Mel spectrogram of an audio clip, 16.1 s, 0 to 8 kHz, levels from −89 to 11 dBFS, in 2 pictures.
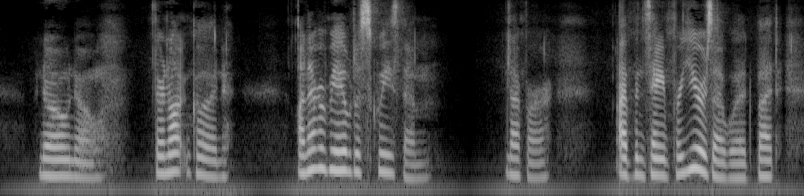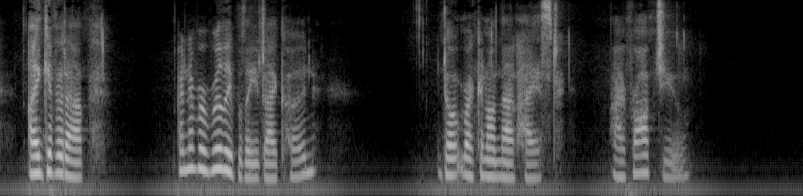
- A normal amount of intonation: Yes, average, 4.5 semitones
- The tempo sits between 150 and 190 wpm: Yes, average, 155 wpm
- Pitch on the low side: No, high, 215 Hz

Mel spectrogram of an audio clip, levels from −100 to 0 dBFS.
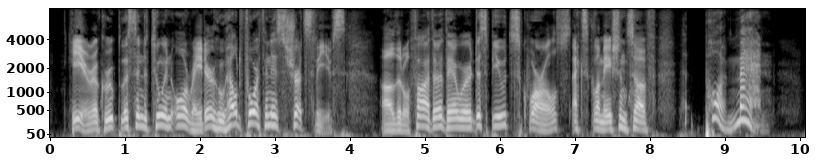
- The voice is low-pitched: No, medium, 155 Hz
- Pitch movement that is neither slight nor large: No, wide, 6.6 semitones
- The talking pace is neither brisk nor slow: Yes, average, 150 wpm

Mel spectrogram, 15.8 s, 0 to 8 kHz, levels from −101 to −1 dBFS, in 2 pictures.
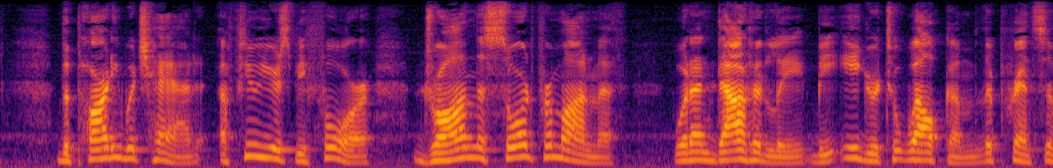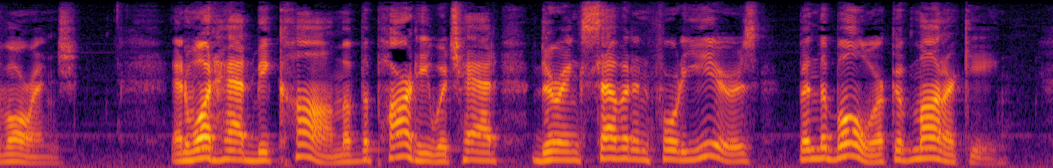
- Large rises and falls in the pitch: Yes, wide, 5.9 semitones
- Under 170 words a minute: Yes, average, 160 wpm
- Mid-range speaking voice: Yes, medium, 150 Hz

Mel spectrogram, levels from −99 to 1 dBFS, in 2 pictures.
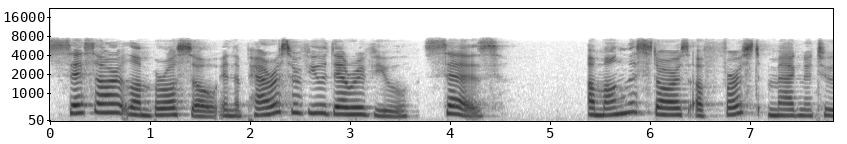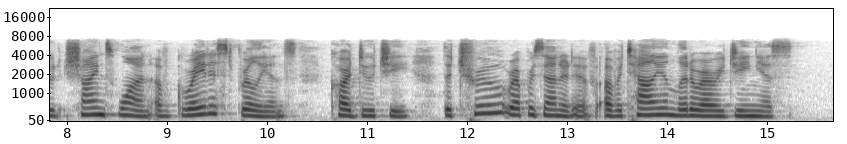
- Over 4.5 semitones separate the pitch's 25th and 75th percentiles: No, average, 4.1 semitones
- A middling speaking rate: No, slow, 105 wpm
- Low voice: No, high, 225 Hz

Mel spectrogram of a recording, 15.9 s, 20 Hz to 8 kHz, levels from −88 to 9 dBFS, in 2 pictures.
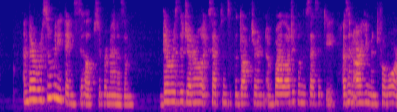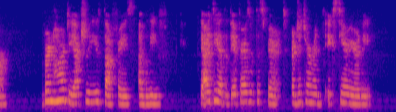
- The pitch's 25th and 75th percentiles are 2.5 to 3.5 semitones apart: Yes, average, 2.8 semitones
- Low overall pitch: No, high, 195 Hz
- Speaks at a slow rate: No, average, 165 wpm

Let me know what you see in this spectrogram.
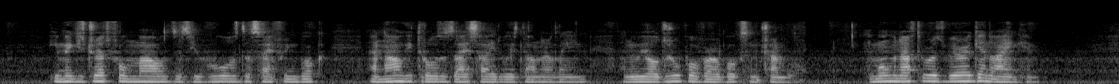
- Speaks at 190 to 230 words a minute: Yes, average, 200 wpm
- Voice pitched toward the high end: No, low, 125 Hz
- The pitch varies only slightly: Yes, narrow, 2.1 semitones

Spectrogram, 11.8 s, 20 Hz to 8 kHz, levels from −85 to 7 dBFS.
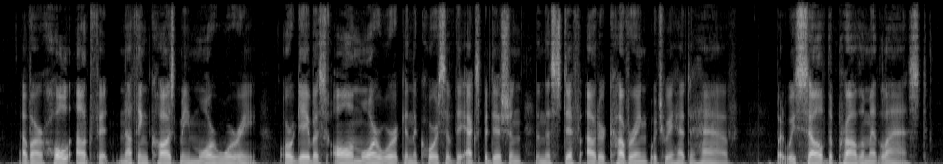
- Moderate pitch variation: Yes, average, 4.3 semitones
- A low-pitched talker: Yes, low, 100 Hz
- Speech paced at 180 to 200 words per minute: Yes, average, 195 wpm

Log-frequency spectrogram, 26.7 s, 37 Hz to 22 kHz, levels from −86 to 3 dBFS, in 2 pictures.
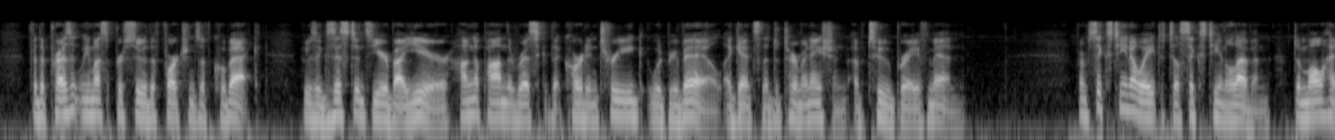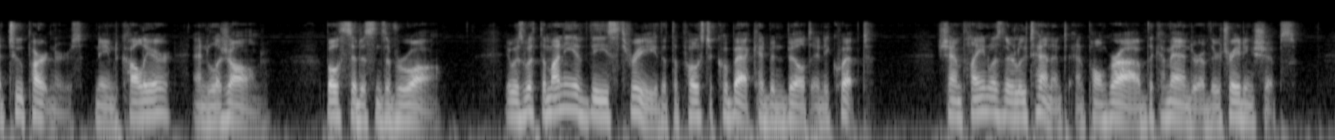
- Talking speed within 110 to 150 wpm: No, average, 175 wpm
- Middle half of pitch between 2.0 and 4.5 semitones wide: Yes, average, 4.2 semitones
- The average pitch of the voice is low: Yes, low, 100 Hz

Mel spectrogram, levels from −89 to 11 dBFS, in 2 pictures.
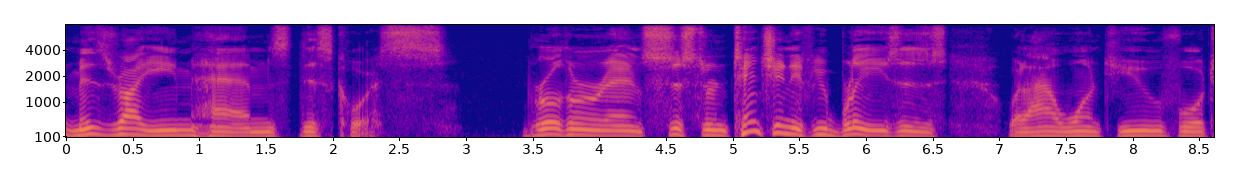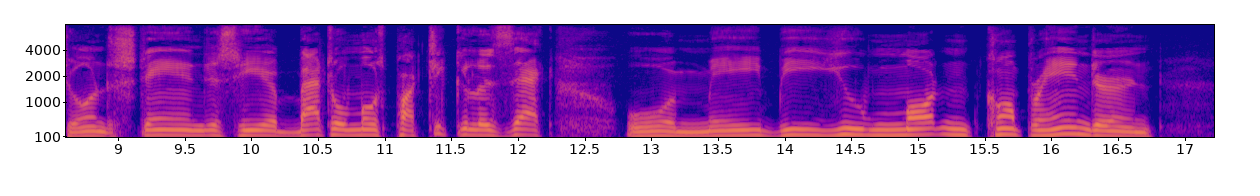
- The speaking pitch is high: No, low, 135 Hz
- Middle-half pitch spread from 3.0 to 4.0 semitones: Yes, average, 3.7 semitones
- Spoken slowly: Yes, slow, 105 wpm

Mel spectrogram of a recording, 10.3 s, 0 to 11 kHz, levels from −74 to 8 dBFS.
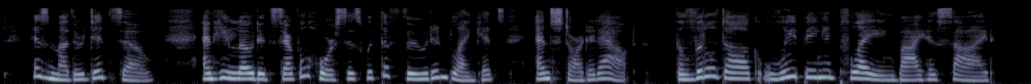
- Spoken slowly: No, average, 150 wpm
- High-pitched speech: Yes, high, 215 Hz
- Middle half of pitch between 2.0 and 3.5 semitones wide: No, average, 5.0 semitones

